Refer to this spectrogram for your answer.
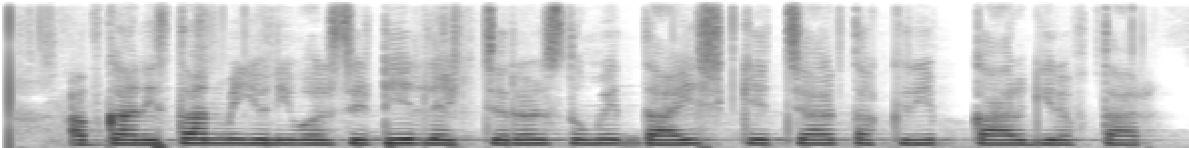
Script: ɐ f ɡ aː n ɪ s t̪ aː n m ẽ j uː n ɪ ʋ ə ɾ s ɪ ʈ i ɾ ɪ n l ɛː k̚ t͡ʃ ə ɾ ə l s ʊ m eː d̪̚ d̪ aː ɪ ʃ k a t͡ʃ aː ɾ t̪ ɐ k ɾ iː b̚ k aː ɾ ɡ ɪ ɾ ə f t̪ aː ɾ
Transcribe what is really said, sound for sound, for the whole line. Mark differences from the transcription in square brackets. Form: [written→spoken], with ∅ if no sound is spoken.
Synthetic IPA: ɐ f ɡ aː n ɪ s t̪ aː n m ẽ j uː n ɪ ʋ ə ɾ s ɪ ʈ i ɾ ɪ [n→∅] l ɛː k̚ t͡ʃ ə ɾ ə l s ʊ m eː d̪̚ d̪ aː ɪ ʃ k [a→e] t͡ʃ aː ɾ t̪ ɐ k ɾ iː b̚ k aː ɾ ɡ ɪ ɾ ə f t̪ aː ɾ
